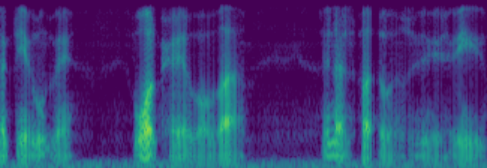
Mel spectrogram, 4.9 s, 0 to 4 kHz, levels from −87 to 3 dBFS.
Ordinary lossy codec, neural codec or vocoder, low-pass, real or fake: none; autoencoder, 22.05 kHz, a latent of 192 numbers a frame, VITS, trained on many speakers; 3.6 kHz; fake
